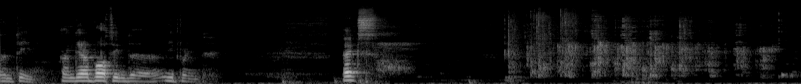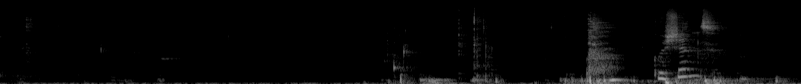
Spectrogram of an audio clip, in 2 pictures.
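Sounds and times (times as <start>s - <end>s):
audience applauding: 5.0s - 8.3s.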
